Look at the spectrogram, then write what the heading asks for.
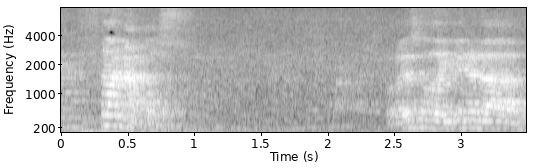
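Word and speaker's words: θάνατος: poner en en español la pronunciación es una es como una z española, por eso se dice zanatos.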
